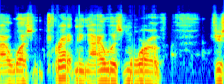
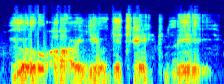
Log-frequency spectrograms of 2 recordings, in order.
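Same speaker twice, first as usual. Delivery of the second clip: slow, deep, possessed-sounding demonic voice; 11 semitones lower than usual. Retelling what a voice said while under hypnosis: imitating a deeper, demonic voice. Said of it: "I can mimic the voice".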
